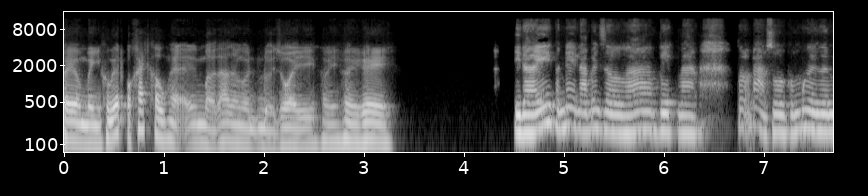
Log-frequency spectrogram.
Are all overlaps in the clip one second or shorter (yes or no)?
yes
